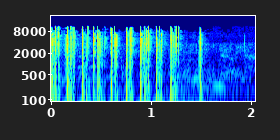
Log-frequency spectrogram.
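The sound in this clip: Cash banknotes, English money, rustled and flicked: a rapid run of many crisp, papery snaps in quick succession that stops abruptly, leaving faint quiet.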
